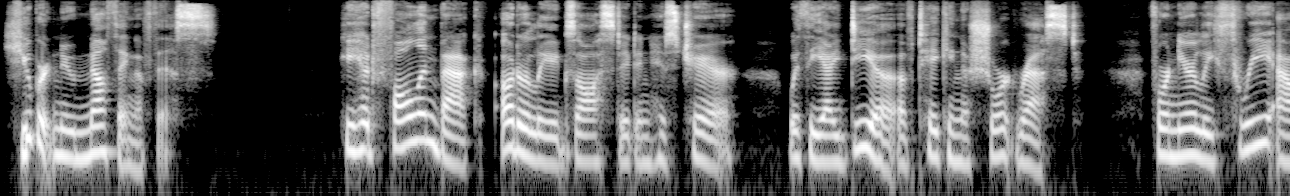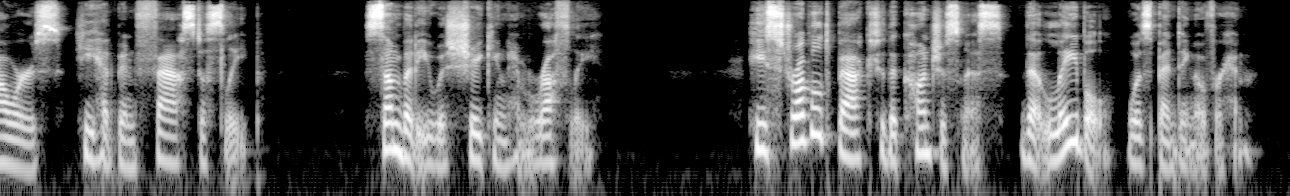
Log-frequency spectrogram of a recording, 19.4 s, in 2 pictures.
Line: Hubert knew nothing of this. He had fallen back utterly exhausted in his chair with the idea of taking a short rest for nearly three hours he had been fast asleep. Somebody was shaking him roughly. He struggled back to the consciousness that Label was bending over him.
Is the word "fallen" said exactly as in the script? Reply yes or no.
yes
